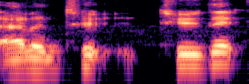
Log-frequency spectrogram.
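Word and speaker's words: Alan Tudyk: not sure if you noticed was and uh Alan two dick is that how you say his name yeah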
